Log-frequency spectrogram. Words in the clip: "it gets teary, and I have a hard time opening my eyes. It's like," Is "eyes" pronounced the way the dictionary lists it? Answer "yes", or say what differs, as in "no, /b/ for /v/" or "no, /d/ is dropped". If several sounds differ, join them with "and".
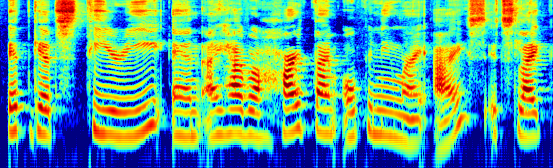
no, /s/ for /z/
